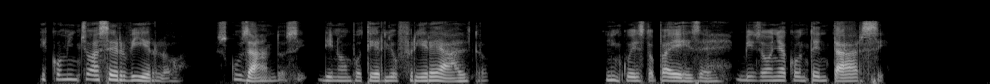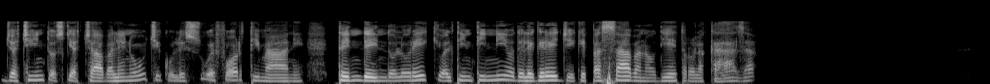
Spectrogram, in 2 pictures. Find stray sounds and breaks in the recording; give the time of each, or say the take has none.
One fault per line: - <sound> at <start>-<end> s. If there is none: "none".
none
